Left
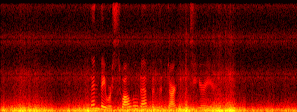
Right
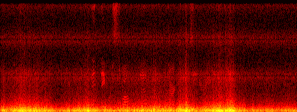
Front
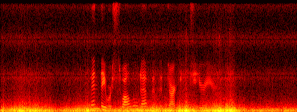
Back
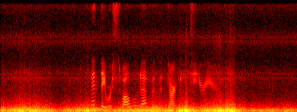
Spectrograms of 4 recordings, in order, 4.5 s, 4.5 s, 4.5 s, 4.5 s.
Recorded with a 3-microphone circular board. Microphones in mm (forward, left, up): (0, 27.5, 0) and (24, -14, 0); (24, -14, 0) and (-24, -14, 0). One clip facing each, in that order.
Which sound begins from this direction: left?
A woman speaking, at 1.4 s.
